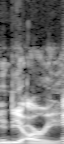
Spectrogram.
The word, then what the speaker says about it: India Arie: India Arie.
